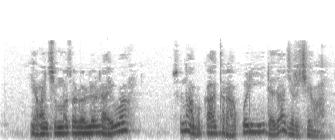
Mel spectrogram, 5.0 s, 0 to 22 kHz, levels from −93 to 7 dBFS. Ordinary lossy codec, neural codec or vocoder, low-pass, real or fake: AAC, 24 kbps; none; 19.8 kHz; real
